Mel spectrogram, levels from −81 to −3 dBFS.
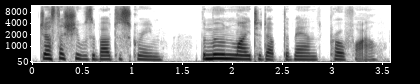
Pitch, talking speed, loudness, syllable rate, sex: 210 Hz, 235 wpm, -16 LUFS, 5.9 syllables/s, female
